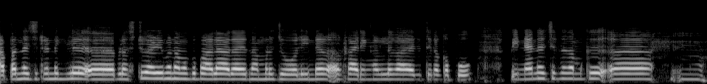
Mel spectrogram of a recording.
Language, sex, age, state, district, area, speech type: Malayalam, female, 45-60, Kerala, Kozhikode, urban, spontaneous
